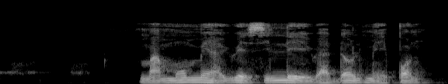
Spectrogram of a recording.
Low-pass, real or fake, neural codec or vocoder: 7.2 kHz; real; none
